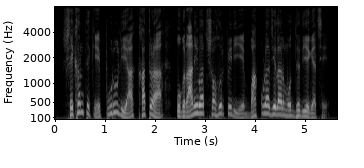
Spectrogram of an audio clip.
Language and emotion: Bengali, neutral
